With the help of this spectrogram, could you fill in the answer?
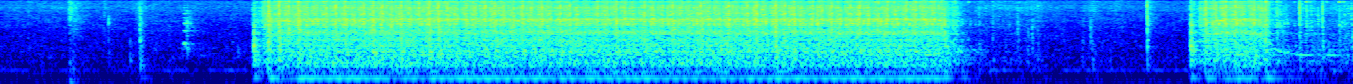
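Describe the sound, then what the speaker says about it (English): Sewing machine stitching binding onto a quilt, running in one loud, steady whirring burst for about five seconds after a few clicks, then stopping and briefly starting again. "Sewing, sewing, sewing."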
